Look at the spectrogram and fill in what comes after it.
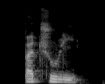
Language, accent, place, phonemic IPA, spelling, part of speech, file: French, France, Lyon, /pat.ʃu.li/, patchouli, noun, LL-Q150 (fra)-patchouli.wav
- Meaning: 1. patchouli (plant) 2. patchouli (oil)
